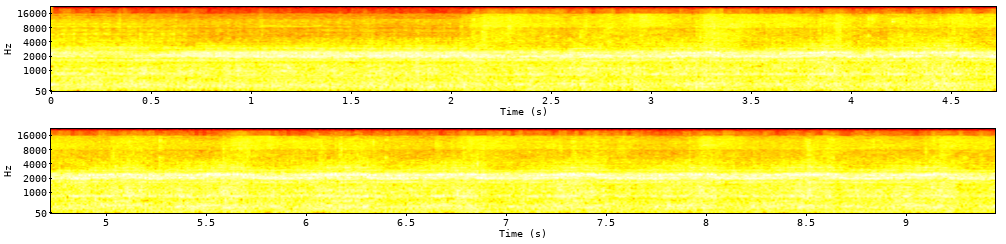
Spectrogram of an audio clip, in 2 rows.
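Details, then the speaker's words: Sole F85 treadmill, microphone removed, someone walking at 3 mph: loud, low roar like an airplane taking off, with a strained whir under load; likely bad rusty bearings, and the weak drive motor needs replacing. "a load boy that thing's loud sounds like an airplane taking off"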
